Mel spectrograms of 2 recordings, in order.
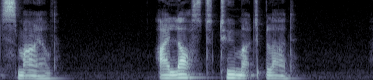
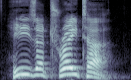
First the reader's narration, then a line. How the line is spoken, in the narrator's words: they shouted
